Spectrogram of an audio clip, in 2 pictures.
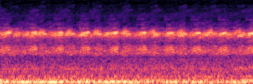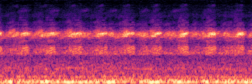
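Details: Night-time frog chorus in the countryside before rainfall, a short burst of densely overlapping, quickly pulsed croaks forming a constant trilling drone with low background noise.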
